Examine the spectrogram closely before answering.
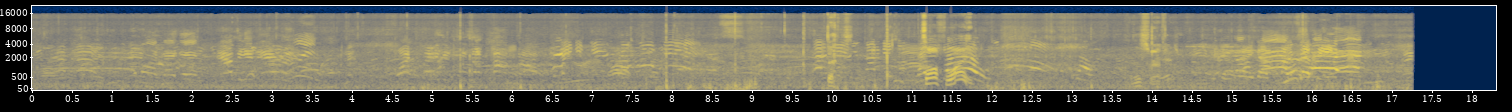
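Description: Young girls shout and call to each other outdoors.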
